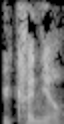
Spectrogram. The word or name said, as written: ukrainien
